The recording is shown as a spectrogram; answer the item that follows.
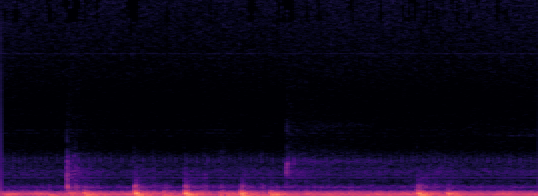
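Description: Soft thumps, about six in irregular succession, from paging ahead through presentation slides on a computer, over a low steady electrical hum.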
